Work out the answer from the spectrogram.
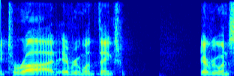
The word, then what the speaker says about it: Tyrod: that I had to get used to was Tyrod Taylor, because Tyrod Taylor for years. Tyrod Taylor, and then it's Tyrod. But when the announcers say Tyrod, everyone thinks everyone's saying it the wrong way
